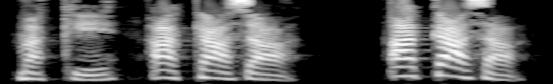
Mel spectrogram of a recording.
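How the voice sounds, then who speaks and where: A woman voicing a red-faced, jovial man who gets loud and agitated, read as an audiobook. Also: fairly low pitch, steady tone, moderate pace, slightly rough, no room sound. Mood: shouting. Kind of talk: audiobook reading.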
